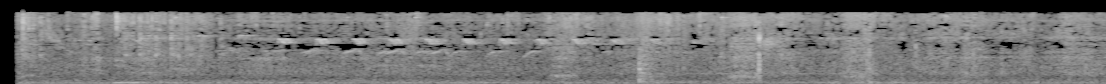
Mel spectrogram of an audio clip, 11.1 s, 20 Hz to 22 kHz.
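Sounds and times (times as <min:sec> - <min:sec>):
bird chirping: 0:00.2 - 0:08.6
outdoor background noise: 0:00.2 - 0:11.0.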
